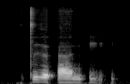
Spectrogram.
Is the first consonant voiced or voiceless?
voiceless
